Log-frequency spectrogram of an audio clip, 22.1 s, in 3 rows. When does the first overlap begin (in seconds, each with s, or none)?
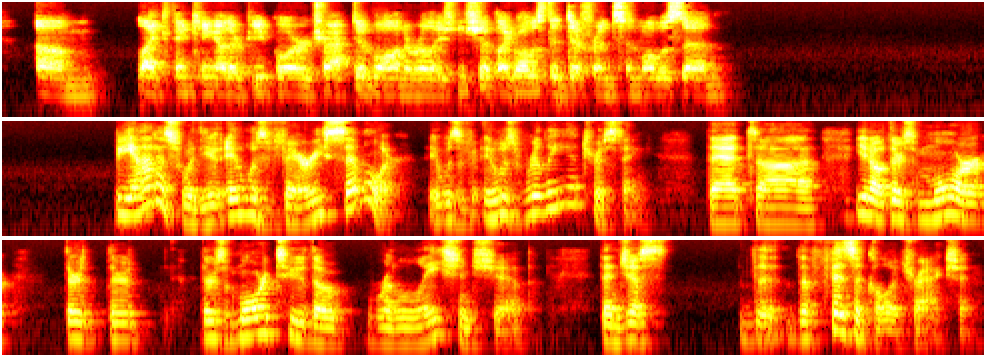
none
